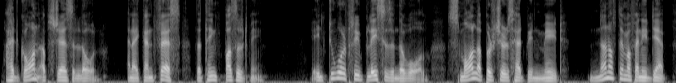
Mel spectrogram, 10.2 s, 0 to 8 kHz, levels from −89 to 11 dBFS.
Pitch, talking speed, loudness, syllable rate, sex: 120 Hz, 190 wpm, -19 LUFS, 5.1 syllables/s, male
